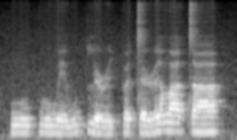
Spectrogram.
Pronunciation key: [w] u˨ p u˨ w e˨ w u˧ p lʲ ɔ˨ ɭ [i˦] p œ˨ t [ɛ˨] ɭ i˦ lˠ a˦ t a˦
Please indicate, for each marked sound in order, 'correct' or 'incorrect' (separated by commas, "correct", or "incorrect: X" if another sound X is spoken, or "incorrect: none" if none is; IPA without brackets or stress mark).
correct, incorrect: i˨, correct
